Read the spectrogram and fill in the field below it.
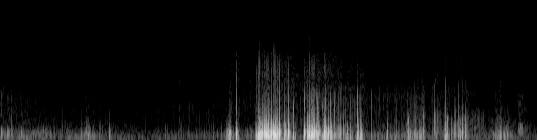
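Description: Low, irregular gurgling rumbles from the belly, swelling and fading in bursts; ordinary stomach growling, as with hunger.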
